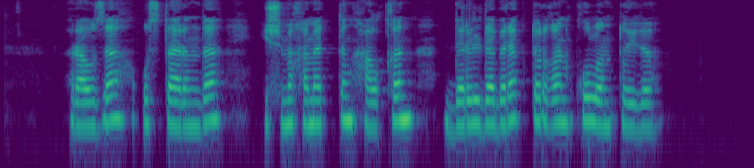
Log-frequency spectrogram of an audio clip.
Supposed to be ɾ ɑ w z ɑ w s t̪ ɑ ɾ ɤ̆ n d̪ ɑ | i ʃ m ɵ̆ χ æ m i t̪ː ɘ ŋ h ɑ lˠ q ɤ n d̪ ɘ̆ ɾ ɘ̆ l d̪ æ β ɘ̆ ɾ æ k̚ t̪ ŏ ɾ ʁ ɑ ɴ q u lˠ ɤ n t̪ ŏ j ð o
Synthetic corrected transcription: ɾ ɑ w z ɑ u s t̪ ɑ ɾ ɤ̆ n d̪ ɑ | i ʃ m ɵ̆ χ æ m æ t̪ː ɘ ŋ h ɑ lˠ q ɤ n d̪ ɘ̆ ɾ ɘ̆ l d̪ æ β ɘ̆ ɾ æ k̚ t̪ ŏ ɾ ʁ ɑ ɴ q u lˠ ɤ n t̪ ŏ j ð o

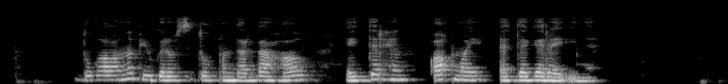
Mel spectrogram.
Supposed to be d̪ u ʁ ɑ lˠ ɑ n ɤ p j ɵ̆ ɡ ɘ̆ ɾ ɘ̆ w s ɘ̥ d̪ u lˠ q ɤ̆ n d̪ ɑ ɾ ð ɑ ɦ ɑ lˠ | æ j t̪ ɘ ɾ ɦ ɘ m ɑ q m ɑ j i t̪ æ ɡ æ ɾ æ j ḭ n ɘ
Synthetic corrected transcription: d̪ u ʁ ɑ lˠ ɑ n ɤ p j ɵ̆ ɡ ɘ̆ ɾ ɘ̆ w s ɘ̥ t̪ u lˠ q ɤ̆ n d̪ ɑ ɾ ð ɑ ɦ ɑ lˠ | æ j t̪ ɘ ɾ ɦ ɘ ŋ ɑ q m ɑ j æ t̪ æ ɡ æ ɾ æ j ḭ n ɘ

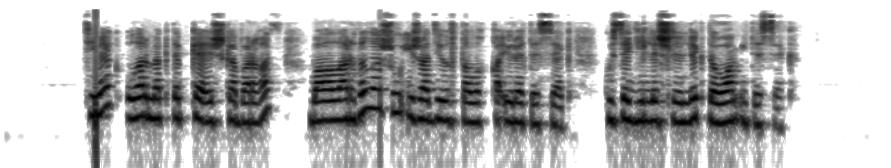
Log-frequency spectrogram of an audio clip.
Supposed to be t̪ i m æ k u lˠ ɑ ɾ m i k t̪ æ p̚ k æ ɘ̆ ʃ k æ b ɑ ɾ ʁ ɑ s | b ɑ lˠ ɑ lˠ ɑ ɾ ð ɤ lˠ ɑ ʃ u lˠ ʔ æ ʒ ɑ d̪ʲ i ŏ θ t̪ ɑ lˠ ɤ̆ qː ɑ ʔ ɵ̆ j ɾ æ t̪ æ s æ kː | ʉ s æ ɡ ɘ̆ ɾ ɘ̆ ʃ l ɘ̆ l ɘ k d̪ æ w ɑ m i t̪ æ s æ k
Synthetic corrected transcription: t̪ i m æ k u lˠ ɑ ɾ m æ k t̪ æ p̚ k æ ɘ̆ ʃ k æ b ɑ ɾ ʁ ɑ s | b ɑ lˠ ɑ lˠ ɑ ɾ ð ɤ lˠ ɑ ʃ u lˠ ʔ i ʒ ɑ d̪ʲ i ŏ θ t̪ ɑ lˠ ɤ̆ qː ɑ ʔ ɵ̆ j ɾ æ t̪ æ s æ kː | ʉ s æ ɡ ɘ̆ l ɘ̆ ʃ l ɘ̆ l ɘ k d̪ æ w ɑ m i t̪ æ s æ k

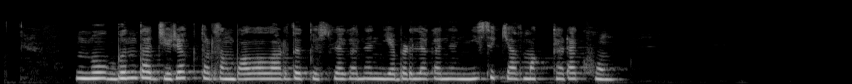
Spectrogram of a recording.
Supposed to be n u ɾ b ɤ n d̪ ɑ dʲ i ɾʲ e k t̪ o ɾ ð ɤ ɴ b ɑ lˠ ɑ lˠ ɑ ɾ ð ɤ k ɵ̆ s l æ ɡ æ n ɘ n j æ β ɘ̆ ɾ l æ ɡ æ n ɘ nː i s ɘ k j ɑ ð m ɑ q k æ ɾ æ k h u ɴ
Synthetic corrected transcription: n u b ɤ n d̪ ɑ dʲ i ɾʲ e k t̪ o ɾ ð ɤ ɴ b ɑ lˠ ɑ lˠ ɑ ɾ ð ɤ k ɵ̆ s l æ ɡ æ n ɘ n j æ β ɘ̆ ɾ l æ ɡ æ n ɘ nː i s ɘ k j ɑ ð m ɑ q k æ ɾ æ k h u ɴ

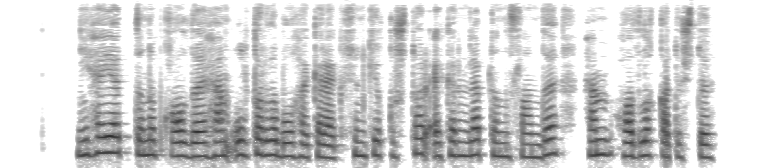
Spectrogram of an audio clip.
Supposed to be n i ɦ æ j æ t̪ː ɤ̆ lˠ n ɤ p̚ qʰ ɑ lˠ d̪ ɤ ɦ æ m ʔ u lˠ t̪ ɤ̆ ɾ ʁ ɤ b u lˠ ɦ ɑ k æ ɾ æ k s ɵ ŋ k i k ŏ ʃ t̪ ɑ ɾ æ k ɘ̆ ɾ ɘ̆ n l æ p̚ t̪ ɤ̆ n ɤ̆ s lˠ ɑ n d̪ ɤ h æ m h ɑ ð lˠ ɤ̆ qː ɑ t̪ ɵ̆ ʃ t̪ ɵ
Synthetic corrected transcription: n i ɦ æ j æ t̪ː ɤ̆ n ɤ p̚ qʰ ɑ lˠ d̪ ɤ ɦ æ m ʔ u lˠ t̪ ɤ̆ ɾ ð ɤ b u lˠ ɦ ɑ k æ ɾ æ k s ɵ ŋ k i q ŏ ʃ t̪ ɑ ɾ æ k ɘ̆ ɾ ɘ̆ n l æ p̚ t̪ ɤ̆ n ɤ̆ s lˠ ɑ n d̪ ɤ h æ m h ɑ ð lˠ ɤ̆ qː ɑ t̪ ɵ̆ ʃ t̪ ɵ

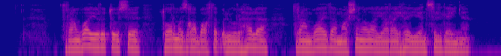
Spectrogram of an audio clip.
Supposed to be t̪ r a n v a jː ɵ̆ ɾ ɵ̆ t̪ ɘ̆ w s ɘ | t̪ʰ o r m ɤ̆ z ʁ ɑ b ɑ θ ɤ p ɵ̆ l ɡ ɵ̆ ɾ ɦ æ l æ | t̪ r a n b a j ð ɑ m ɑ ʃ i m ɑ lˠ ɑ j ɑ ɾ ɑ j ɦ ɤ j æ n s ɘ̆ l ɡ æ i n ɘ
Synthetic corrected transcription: t̪ r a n v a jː ɵ̆ ɾ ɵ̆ t̪ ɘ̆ w s ɘ | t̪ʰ o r m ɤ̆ z ʁ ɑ b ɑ θ ɤ p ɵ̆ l ɡ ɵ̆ ɾ ɦ æ l æ | t̪ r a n v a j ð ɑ m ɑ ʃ i n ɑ lˠ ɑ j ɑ ɾ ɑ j ɦ ɤ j æ n s ɘ̆ l ɡ æ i n ɘ

